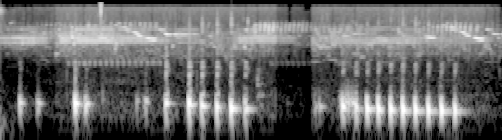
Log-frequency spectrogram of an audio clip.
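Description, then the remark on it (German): An emu's deep drumming call: two series of low, hollow thumps in a quickening rhythm, with a short pause between them, over faint, high bird chirping in the background. “Trommelndes Gesang. Brrr. Ob das wie Bongos sind oder wie so ein Bass.”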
